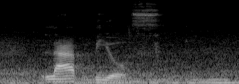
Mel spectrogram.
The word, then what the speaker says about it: labios: For example, the word lips in Spanish is labios. So we really do close a lot our mouth as we pronounce it.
